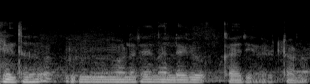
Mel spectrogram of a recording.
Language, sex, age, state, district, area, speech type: Malayalam, male, 18-30, Kerala, Idukki, rural, spontaneous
